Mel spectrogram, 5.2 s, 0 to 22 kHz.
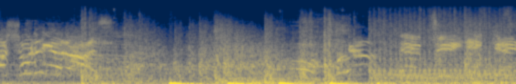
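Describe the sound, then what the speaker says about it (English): Gunfire crackles in a Company of Heroes 2 World War II battle, with repeated heavy bursts and thuds of shots and explosions mixed with voices, radio chatter and game effects throughout. "The bastards are shooting at us."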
